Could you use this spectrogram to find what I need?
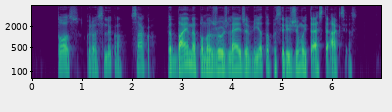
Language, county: Lithuanian, Šiauliai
